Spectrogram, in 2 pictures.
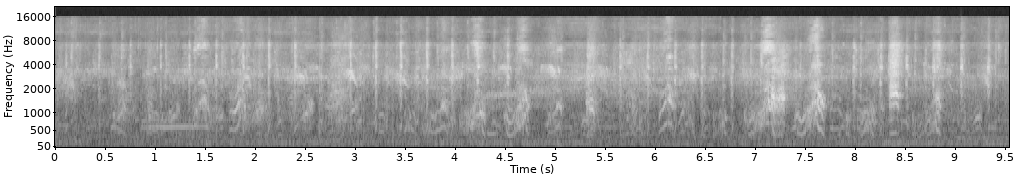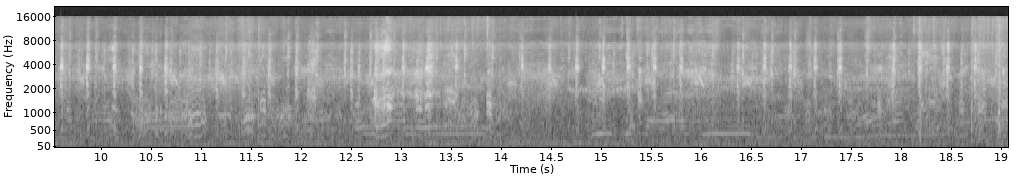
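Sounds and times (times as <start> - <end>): birds calling and chirping: 0.0 - 19.0.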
